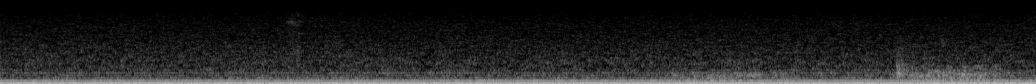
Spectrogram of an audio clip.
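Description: Steady low hum of room tone with a few faint constant tones above it, unchanging throughout; a faint low murmur rises briefly near the end.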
